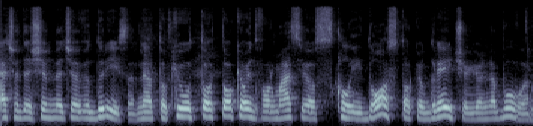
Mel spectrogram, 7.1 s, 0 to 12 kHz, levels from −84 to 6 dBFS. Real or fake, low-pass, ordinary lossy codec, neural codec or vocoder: fake; 9.9 kHz; MP3, 96 kbps; vocoder, 22.05 kHz, 80 mel bands, WaveNeXt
